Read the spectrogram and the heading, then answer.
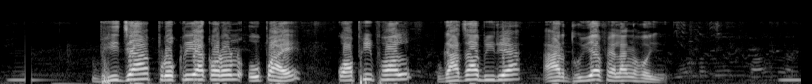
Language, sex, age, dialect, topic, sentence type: Bengali, male, 18-24, Rajbangshi, agriculture, statement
